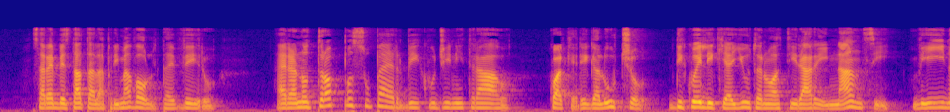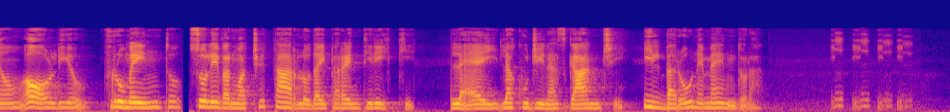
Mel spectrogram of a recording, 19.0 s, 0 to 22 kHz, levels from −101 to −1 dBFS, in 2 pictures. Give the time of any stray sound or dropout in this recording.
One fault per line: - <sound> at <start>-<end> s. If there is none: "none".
- laugh at 17.8-18.6 s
